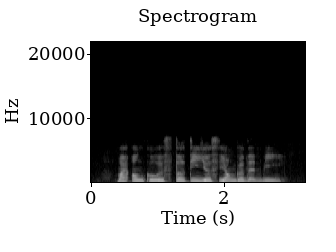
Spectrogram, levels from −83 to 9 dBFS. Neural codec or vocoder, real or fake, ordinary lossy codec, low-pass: none; real; none; 7.2 kHz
